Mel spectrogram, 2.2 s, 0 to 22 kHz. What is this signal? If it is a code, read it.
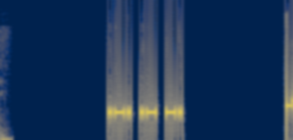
Morse code, heard as a keyed tone, about 52 wpm, 700 Hz. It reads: RAN
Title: Sentences from Top 500 Words - New Word Drill - 50wpm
